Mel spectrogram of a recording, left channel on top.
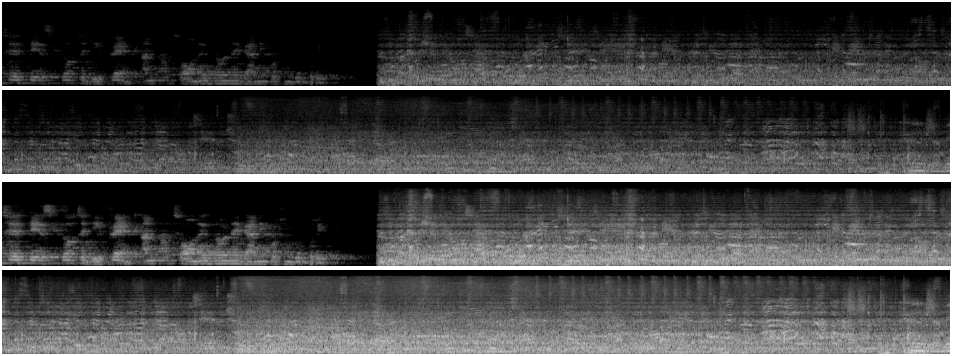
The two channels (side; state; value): left; quieter; 14.6 dB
